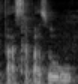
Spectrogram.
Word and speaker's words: pasta fagioli: Are you saying, Jeanette, you're saying pasta fagioli? Is that how you're saying? We say pasta fazool.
